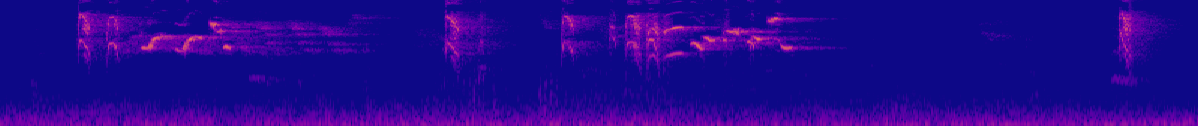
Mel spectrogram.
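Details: Classic-style song of a Double-collared seedeater (coleiro) from an amateur breeder: a short, high, buzzy note, then two rapid bursts of warbled twittering about three seconds apart. A lone sharp chip follows after a pause.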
